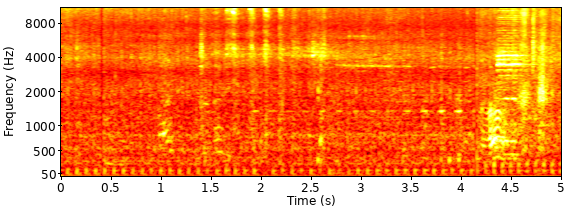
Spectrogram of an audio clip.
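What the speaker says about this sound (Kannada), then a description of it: "ಇವ್ರು ಗಾಡಿ ತೆಗಿತಾವ್ರೆ." A motorcycle idles with a steady low, pulsing thrum and then pulls away at a fog-covered viewpoint on Charmadi Ghat during the monsoon, with people talking nearby and a brief rise in engine noise near the end.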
